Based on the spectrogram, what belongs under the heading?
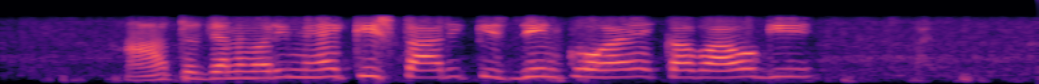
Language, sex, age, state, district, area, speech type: Hindi, female, 60+, Uttar Pradesh, Pratapgarh, rural, conversation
